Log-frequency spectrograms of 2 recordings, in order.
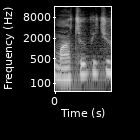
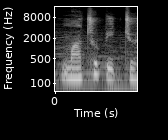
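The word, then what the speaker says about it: Machu Picchu: স্পেনীয় উচ্চারণে শহরটির নাম মাচুপিচু হলেও অনেকেই এর নাম উচ্চারণ করেন মাচু পিকচু হিসেবে, যার অর্থ পুরনো চূড়া।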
